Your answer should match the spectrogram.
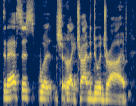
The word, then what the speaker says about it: Thanasis: How do you pronounce it? Thanasis. Thanasis.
